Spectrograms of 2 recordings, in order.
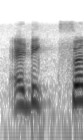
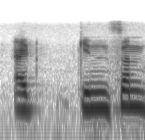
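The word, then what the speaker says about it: Atkinson: नाम आप जैसे पढ़ लें, जॉन डब्ल्यू एटकिंसन पढ़ लें या एटकिंसन पढ़ लें, टी को साइलेंट कर लें, जिस तरह आपको ठीक लगता है। एटकिंसन ही पढ़ लें तो बेहतर है, ताकि स्पेलिंग लिखने में भी मसला ना बने।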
